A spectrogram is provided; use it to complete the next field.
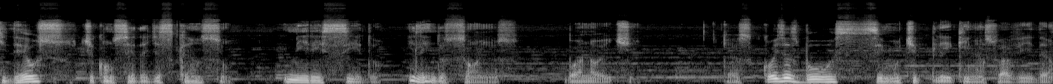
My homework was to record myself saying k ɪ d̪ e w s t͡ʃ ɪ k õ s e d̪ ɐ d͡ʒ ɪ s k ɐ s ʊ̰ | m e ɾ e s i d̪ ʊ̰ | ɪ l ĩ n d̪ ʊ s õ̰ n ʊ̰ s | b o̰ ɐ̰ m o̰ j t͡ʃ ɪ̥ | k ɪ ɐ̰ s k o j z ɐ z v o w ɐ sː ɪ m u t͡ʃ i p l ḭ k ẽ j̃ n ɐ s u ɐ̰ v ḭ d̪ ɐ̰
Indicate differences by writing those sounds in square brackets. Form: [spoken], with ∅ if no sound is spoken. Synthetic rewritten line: k ɪ d̪ e w s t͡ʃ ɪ k õ s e d̪ ɐ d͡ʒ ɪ s k [ɐ̃] s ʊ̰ | m e ɾ e s i d̪ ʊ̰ | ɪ l ĩ n d̪ ʊ s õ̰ [ɲ] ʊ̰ s | b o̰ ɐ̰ [n] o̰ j t͡ʃ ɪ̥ | k ɪ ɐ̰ s k o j z ɐ z [b] o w ɐ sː ɪ m u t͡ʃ i p l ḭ k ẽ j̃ n ɐ s u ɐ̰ v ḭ d̪ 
